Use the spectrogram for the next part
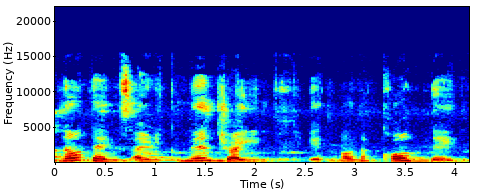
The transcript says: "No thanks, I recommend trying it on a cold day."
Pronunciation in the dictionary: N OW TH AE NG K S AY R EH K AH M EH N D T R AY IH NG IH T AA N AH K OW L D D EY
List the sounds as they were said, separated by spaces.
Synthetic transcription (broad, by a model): N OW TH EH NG S AY R EH K AH M EH N D T R AY IH NG IH T AA N AH K OW L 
